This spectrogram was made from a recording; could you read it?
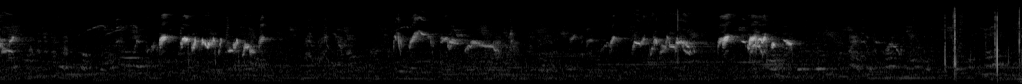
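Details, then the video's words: Red-whiskered bulbul singing during trapping with a lure bird on 29 June 2018: three main bursts of rapid, bubbling warbled phrases separated by quieter gaps, a couple of sharp clicks near the end. "Bẫy chào mào"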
